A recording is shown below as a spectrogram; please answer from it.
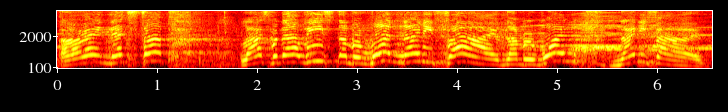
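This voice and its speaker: A woman announcer loudly calling out contestant numbers to hype up a live event. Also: extremely high pitch, lively intonation, unhurried. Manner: loud, projected calling out of numbers. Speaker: competition announcer. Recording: very noisy live event sound.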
